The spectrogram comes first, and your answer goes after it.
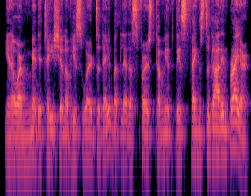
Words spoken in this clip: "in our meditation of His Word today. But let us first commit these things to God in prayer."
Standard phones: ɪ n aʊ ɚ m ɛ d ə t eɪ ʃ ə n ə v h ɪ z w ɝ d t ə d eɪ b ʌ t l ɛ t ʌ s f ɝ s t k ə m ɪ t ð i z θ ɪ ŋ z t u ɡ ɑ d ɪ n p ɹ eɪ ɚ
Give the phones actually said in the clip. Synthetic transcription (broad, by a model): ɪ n aʊ ɚ m ɛ d ə t eɪ ʃ ə n ə v h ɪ s w ɝ d t ə d eɪ b ʌ t l ɛ t ʌ s f ɝ s t k ə m ɪ t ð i s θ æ ŋ s t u ɡ ɑ d ɪ n p ɹ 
